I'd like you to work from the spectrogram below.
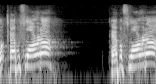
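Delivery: Florida ending with pitch rising upward. Demonstrating a phone call introduction to an audience; rising pitch at the end. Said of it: "When you raise your voice up like that".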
